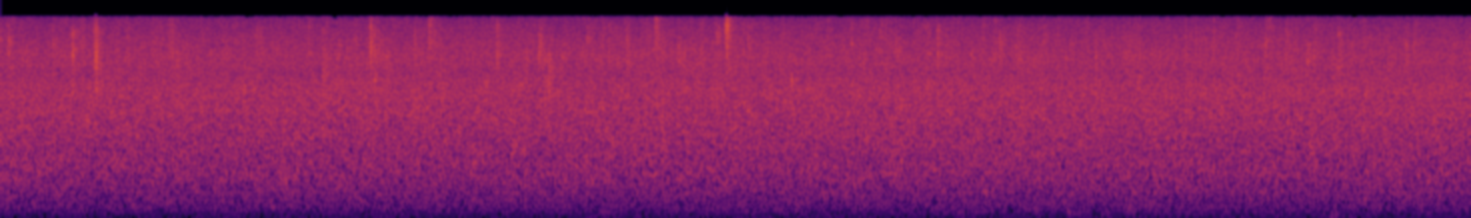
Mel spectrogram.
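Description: Steady rain patters on leaves and gravel outdoors.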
